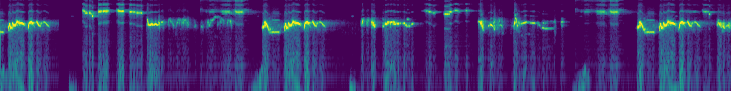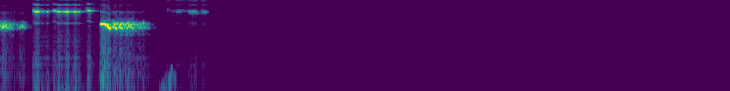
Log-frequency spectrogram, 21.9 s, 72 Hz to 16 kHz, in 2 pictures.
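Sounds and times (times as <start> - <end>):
robin singing: 0.0 - 14.1.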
